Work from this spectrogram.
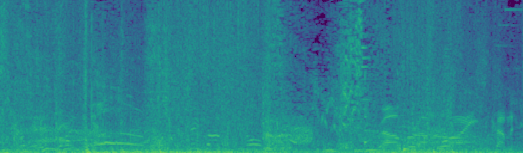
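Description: A Glacius ice spell cast in Hogwarts Legacy lands amid busy battle noise, with booming, cracking impacts and shimmering swishes layered over continuous combat sounds for several seconds.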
